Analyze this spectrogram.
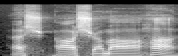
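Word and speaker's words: आश्रमः: Ashramaha, that should be. There should be a long A at the end of the word Ashramaha.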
